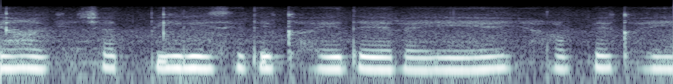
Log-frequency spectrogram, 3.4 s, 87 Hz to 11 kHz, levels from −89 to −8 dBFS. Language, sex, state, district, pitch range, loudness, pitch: Hindi, female, Bihar, Katihar, 205-215 Hz, -16 LUFS, 210 Hz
